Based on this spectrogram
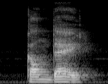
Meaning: rock sugar or rock candy (crystalline sugar confectionery)
- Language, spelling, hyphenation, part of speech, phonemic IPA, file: Dutch, kandij, kan‧dij, noun, /kɑnˈdɛi̯/, Nl-kandij.ogg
